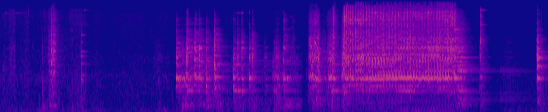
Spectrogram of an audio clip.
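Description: A ratchet spins nuts down onto a car's brake line bracket, with short bursts of clicking that build into a longer continuous run before stopping, close and fairly quiet.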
